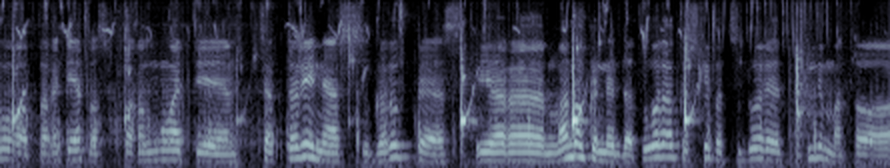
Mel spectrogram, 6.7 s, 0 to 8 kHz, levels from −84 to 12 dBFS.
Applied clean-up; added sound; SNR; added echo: neural mask model RNNoise.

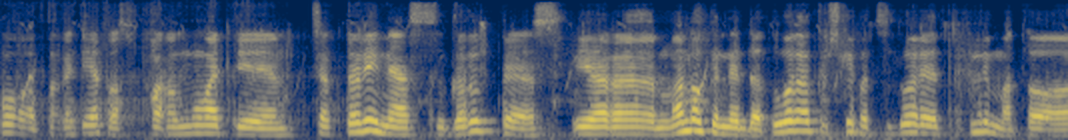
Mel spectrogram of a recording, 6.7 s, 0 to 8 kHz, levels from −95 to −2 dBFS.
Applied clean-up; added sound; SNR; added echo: neural mask model DeepFilterNet 3.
